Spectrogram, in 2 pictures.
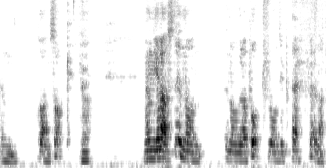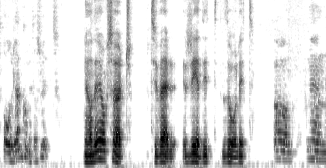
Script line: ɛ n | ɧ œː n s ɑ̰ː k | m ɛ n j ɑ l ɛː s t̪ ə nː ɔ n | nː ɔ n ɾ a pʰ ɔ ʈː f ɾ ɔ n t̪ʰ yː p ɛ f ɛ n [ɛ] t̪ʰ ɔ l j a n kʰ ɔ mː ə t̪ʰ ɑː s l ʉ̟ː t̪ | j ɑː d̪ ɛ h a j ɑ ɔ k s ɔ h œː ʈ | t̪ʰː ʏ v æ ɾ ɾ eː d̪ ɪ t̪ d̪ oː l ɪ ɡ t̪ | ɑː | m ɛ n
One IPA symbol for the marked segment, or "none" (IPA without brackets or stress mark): a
